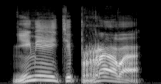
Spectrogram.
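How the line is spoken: Distant shout. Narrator (Russian): Миша Горбунов кричал из переулка

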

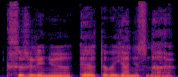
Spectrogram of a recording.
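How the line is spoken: Soft. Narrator (Russian): мягко сказал Дамблдор

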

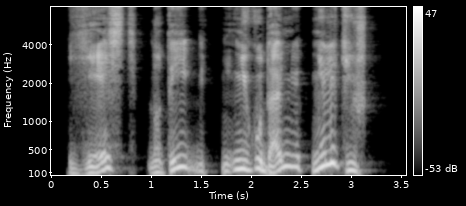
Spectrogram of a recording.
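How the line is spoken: Angry declaration. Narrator (Russian): сердито заявил Рон

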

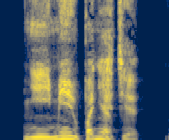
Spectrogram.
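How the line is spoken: Loud. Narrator (Russian): громко сказал Гарри

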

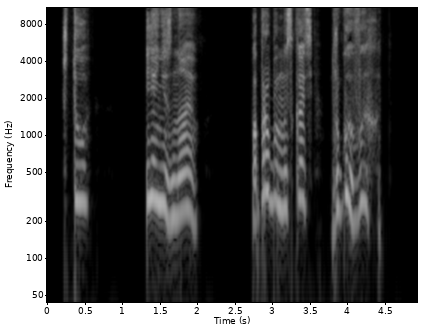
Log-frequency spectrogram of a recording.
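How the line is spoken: Uncertain answer, boy. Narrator (Russian): неуверенно ответил мальчик

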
